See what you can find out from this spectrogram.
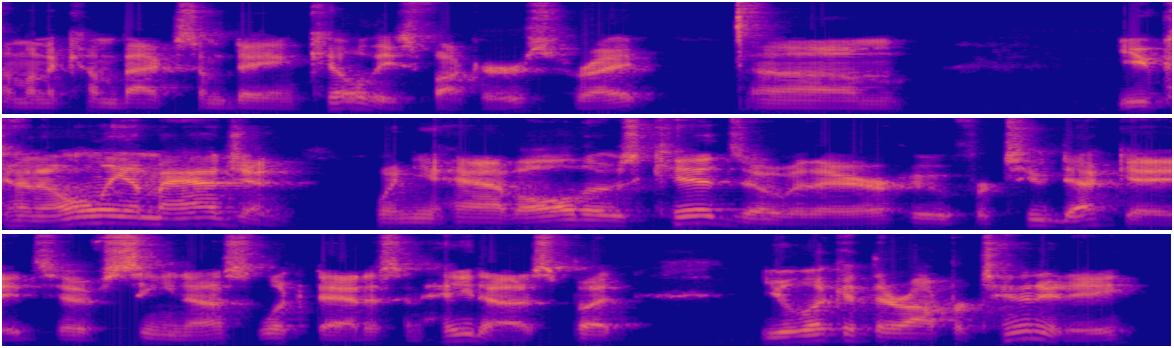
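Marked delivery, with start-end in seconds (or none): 0.0-2.1 put-on whisper muttered under breath. Imagining growing up as one of those kids: imitating a whisper under breath. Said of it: "I'd whisper under my breath".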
